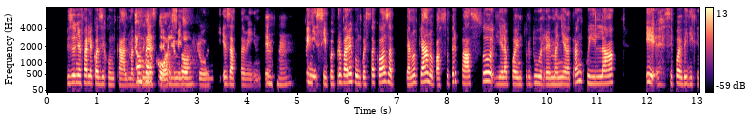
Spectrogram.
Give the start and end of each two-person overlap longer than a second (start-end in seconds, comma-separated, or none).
1.8-3.1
